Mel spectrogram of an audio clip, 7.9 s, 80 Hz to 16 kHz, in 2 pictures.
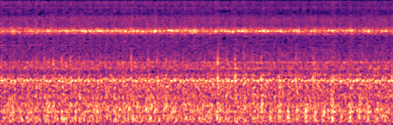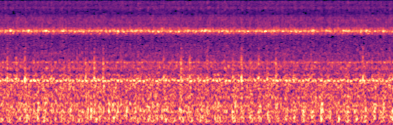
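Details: Mini Cooper R56 N16 petrol engine at idle with the water pump driven: a light, quick, somewhat irregular knock, original condition before the pulley and belt were replaced.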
